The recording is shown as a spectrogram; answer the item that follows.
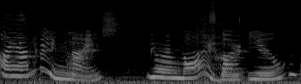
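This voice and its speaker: Someone uses a put-on character voice at a fairly slow pace over loud background noise. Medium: video game. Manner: teasing, mockingly sweet menace.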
